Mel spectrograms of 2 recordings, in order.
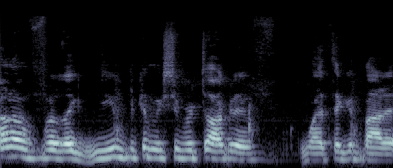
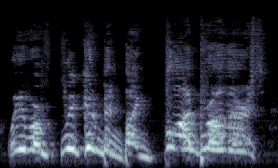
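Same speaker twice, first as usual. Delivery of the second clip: mock heartbroken drunk; 8 semitones higher than usual. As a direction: wail it like a betrayed brother. Mocking drunk sentimental texts again.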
